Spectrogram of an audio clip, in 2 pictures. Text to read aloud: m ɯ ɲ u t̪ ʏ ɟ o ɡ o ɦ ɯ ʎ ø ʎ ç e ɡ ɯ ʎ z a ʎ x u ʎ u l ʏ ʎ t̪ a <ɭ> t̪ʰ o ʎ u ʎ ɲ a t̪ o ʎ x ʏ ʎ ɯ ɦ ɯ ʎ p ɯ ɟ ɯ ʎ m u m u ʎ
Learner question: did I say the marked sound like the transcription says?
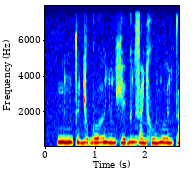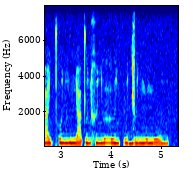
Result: no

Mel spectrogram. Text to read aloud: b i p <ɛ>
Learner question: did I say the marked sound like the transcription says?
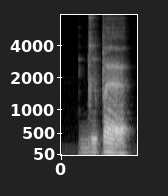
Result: yes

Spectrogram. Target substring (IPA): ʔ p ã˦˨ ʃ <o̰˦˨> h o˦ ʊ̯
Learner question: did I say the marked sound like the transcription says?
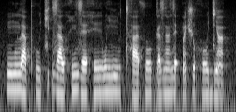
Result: yes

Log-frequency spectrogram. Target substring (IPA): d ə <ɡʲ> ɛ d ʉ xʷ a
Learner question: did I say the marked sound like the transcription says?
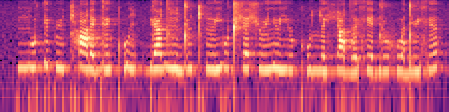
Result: no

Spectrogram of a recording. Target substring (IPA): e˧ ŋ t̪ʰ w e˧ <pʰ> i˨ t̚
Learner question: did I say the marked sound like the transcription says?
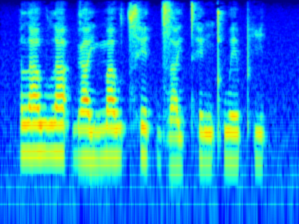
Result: yes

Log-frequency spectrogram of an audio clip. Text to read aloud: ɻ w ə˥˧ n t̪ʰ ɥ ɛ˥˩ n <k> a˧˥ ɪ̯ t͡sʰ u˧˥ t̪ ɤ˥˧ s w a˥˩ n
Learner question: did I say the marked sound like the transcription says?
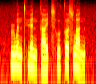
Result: yes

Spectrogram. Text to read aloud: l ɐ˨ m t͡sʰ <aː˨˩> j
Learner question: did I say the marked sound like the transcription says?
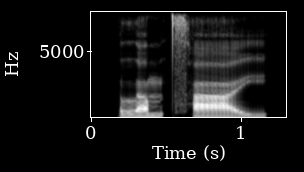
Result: yes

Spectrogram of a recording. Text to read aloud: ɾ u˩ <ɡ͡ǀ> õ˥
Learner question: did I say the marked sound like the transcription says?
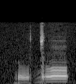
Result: yes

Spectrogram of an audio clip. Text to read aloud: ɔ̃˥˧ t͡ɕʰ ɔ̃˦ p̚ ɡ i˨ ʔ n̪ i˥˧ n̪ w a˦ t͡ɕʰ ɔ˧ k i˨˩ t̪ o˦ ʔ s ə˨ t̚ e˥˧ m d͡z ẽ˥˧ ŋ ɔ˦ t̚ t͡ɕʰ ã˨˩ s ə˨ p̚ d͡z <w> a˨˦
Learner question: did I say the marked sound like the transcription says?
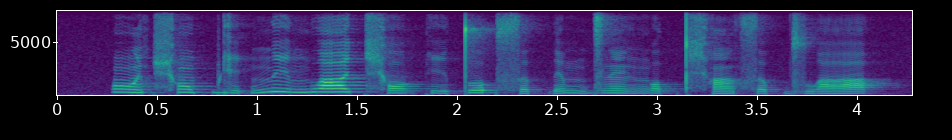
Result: yes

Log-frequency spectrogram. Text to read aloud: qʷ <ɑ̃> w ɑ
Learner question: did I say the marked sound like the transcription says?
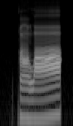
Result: yes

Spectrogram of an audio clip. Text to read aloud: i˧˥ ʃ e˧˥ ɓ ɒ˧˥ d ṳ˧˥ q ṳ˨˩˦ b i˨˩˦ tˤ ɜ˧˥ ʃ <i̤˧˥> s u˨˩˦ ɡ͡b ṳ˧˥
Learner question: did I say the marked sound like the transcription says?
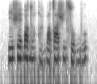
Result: yes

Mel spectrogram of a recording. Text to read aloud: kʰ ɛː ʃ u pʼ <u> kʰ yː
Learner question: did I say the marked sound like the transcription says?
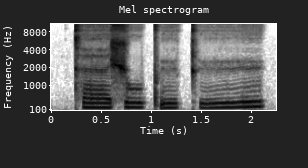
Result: no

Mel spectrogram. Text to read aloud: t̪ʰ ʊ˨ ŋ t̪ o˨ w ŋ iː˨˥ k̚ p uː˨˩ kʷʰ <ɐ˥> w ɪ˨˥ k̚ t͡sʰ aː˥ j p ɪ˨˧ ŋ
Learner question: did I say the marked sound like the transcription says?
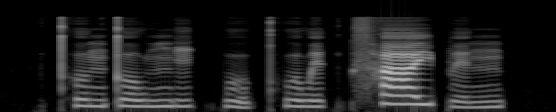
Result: no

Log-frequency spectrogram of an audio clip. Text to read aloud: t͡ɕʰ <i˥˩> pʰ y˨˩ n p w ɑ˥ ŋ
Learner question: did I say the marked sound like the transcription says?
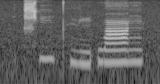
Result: no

